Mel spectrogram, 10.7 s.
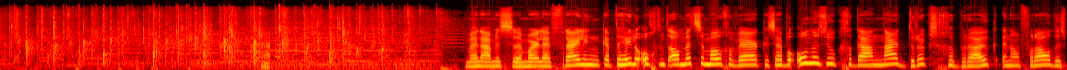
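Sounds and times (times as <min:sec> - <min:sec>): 
students applauding at a school event about drugs and young people: 0:00.0 - 0:04.4
speech: 0:02.6 - 0:02.9, 0:04.6 - 0:10.6.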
